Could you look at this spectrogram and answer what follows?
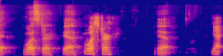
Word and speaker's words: Worcester: Worcester. Yeah. Worcester. Yeah. Yeah. If you say Warchester or Worker, you're just going to get laughed at in mass. It's Worcester.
